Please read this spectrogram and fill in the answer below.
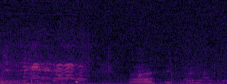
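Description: Faint high-pitched voices: two short wavering calls, the first about half a second in and the second just past the middle.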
